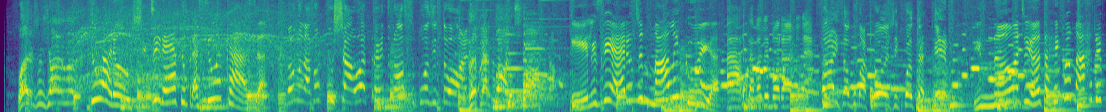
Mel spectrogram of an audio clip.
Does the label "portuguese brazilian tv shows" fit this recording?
Yes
